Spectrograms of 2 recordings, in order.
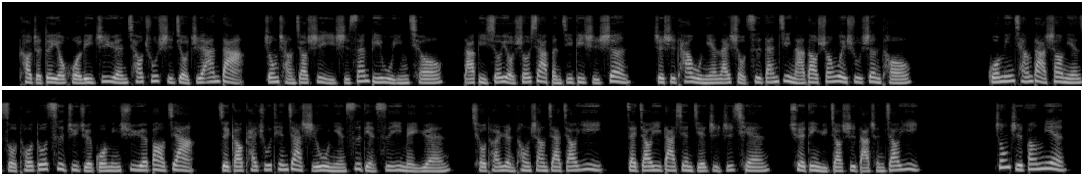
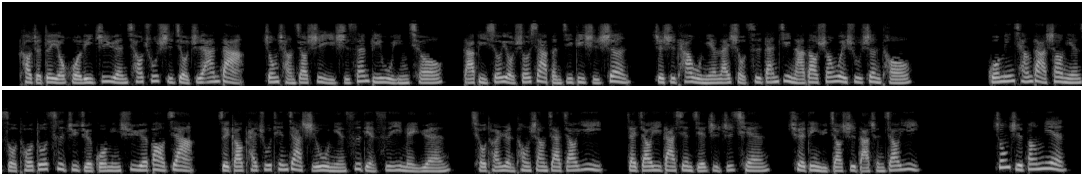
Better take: first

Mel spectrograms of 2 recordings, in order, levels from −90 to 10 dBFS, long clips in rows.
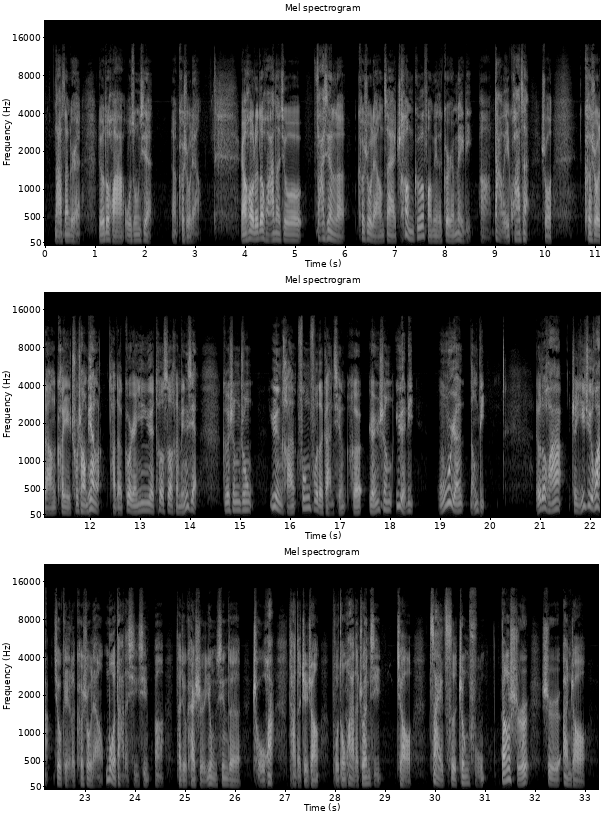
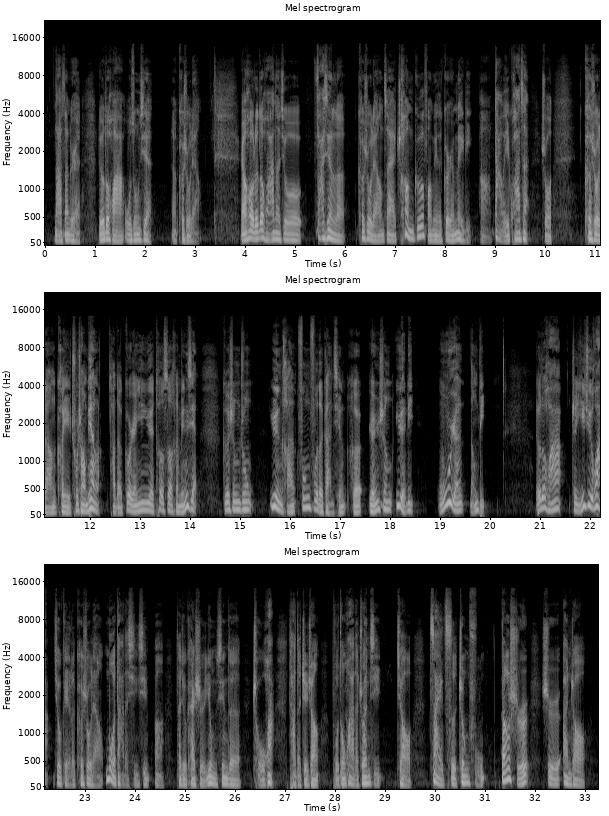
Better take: second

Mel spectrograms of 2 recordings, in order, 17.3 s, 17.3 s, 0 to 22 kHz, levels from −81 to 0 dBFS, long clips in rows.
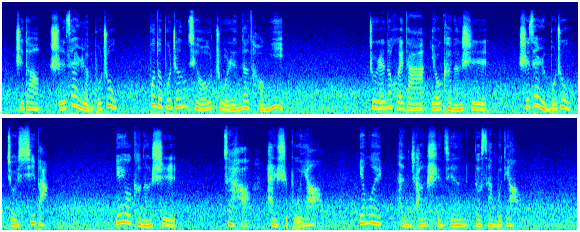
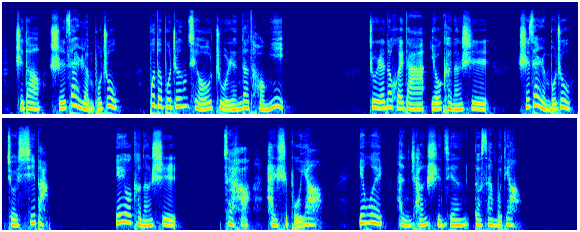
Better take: second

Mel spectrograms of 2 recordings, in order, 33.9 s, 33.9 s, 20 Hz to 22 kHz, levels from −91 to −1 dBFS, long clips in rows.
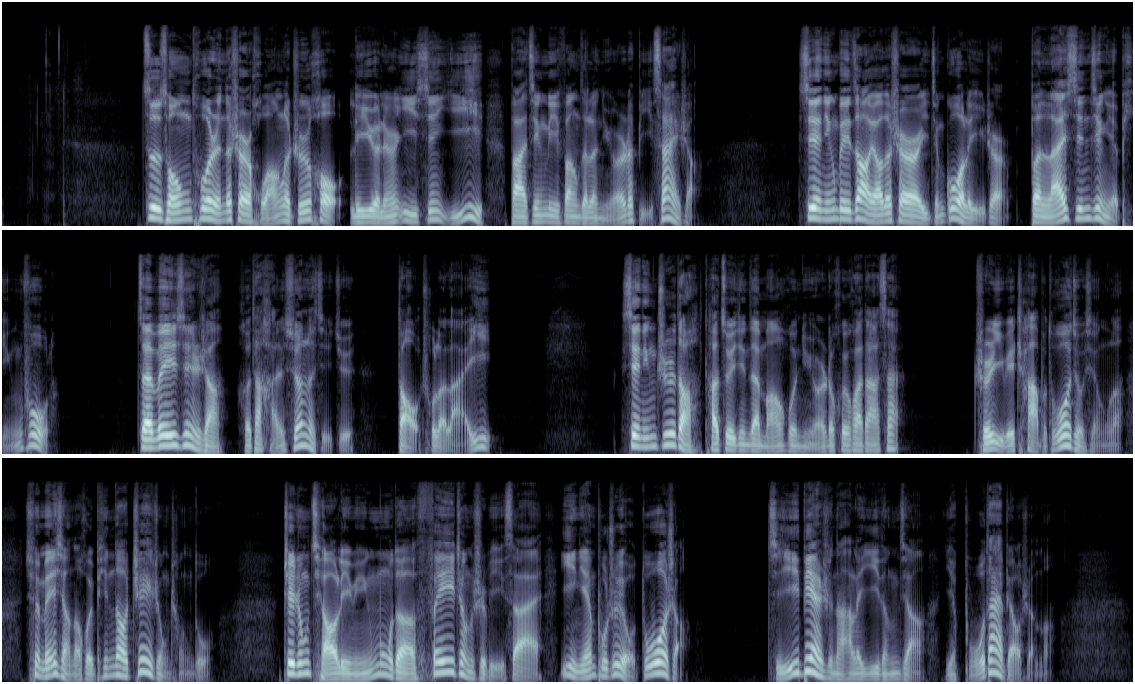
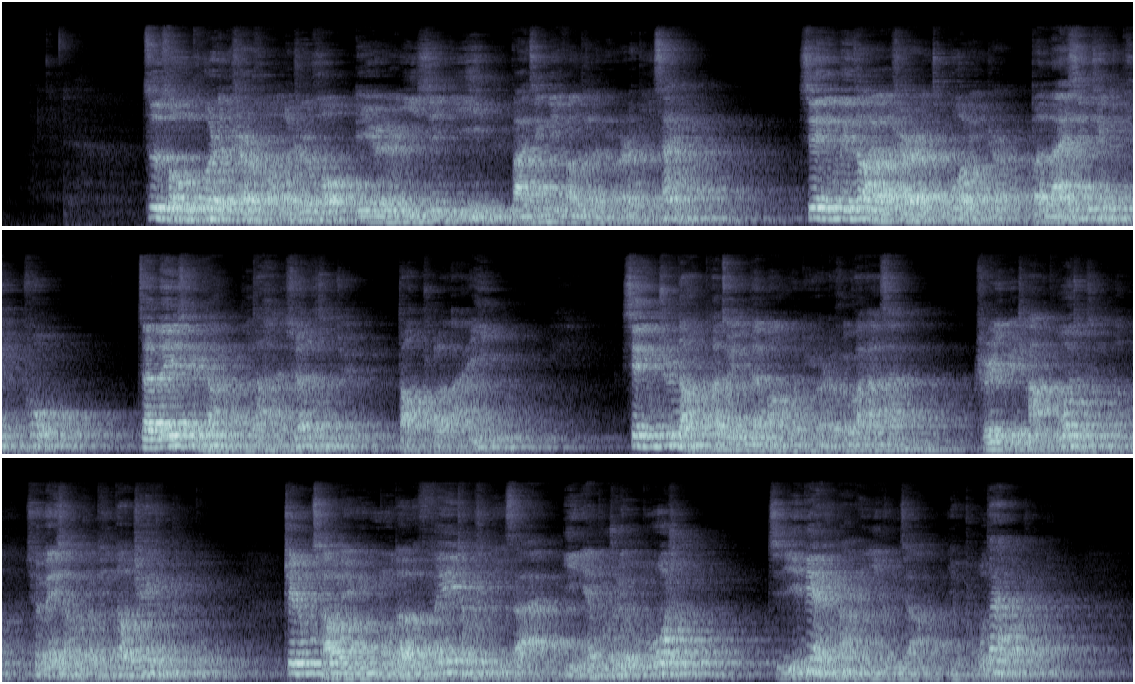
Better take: first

